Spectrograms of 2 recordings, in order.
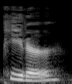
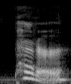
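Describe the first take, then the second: First: The first vowel is long, as in beet. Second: The first vowel is short, as in bet. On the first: The speaker calls it wrong. "people incorrectly pronounce it Peter" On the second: The speaker calls it right. "it's Petter, like better or letter"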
